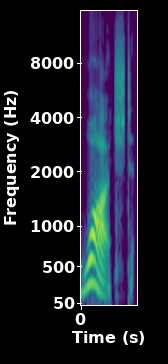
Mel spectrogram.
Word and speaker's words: watched: I watched a video online. The ED in watched actually sounds like a T. Listen carefully. Watched.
